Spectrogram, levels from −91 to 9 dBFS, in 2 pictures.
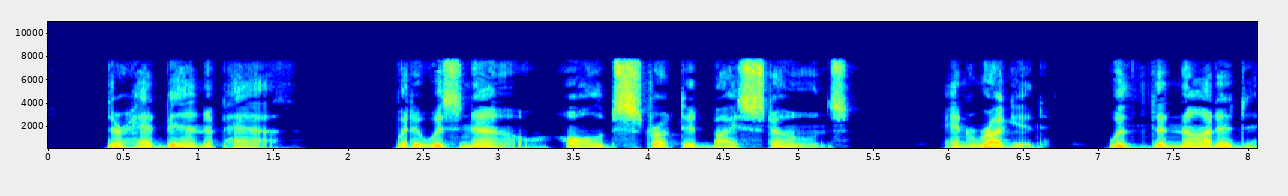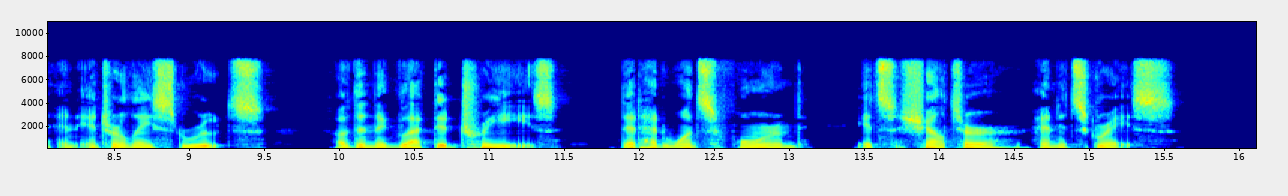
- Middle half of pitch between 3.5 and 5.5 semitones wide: No, average, 3.0 semitones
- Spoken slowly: Yes, slow, 125 wpm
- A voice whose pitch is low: Yes, low, 110 Hz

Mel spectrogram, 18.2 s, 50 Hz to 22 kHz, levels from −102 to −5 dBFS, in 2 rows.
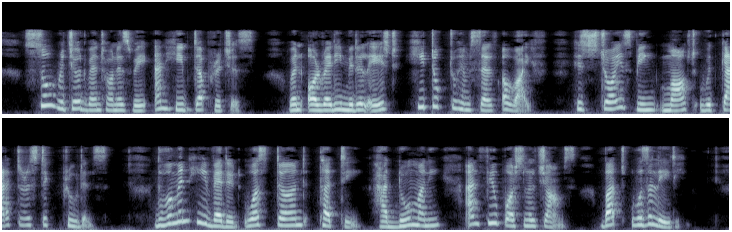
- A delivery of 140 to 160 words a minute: Yes, average, 150 wpm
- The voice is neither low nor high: No, high, 215 Hz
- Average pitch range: Yes, average, 3.7 semitones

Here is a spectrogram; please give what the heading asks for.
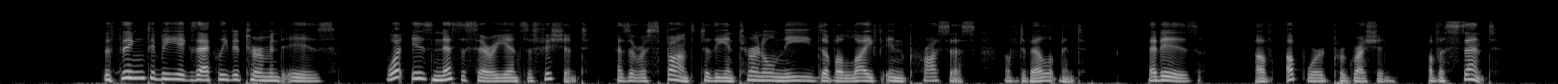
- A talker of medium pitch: Yes, medium, 165 Hz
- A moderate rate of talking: No, slow, 125 wpm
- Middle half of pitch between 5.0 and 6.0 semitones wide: Yes, wide, 5.4 semitones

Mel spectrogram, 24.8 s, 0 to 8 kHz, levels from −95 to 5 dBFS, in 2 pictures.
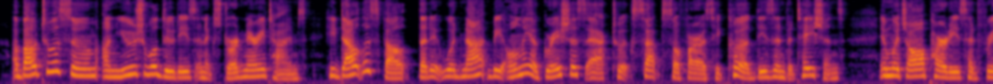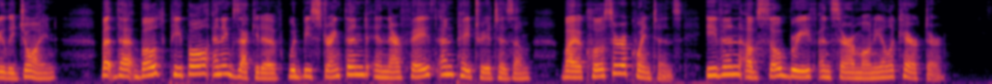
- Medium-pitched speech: Yes, medium, 180 Hz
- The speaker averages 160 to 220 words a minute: No, average, 150 wpm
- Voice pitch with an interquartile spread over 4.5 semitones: Yes, wide, 5.6 semitones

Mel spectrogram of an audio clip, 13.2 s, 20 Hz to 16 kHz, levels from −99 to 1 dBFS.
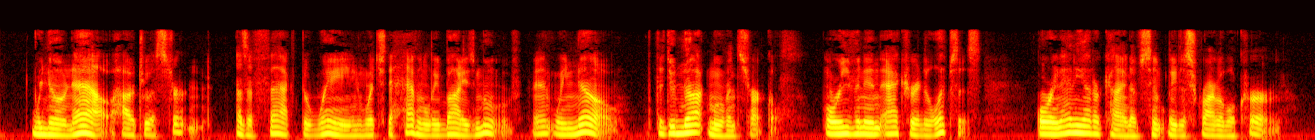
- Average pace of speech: Yes, average, 185 wpm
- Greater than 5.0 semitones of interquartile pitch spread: No, average, 3.9 semitones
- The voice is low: Yes, low, 125 Hz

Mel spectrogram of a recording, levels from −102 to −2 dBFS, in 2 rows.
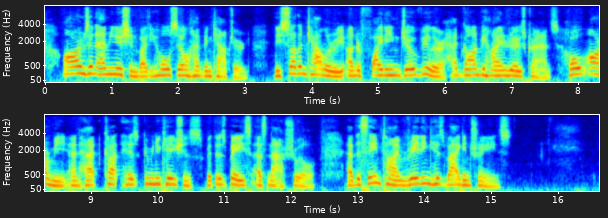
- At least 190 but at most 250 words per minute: No, average, 145 wpm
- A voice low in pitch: No, medium, 170 Hz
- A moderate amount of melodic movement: Yes, average, 4.3 semitones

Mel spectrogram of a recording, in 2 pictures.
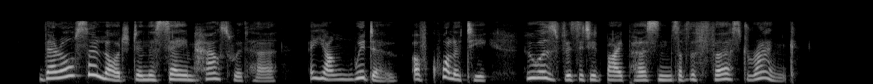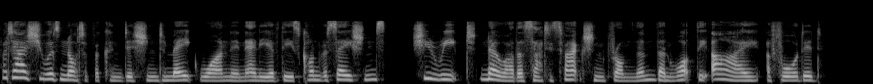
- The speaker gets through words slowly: No, average, 175 wpm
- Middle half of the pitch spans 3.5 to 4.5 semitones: Yes, average, 4.2 semitones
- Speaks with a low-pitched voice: No, high, 205 Hz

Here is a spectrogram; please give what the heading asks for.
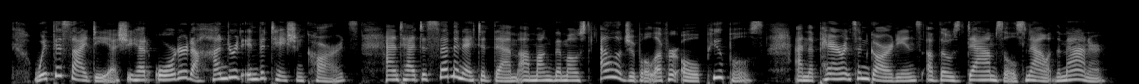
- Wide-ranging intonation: No, average, 4.5 semitones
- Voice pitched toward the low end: No, high, 195 Hz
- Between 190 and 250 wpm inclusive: No, average, 180 wpm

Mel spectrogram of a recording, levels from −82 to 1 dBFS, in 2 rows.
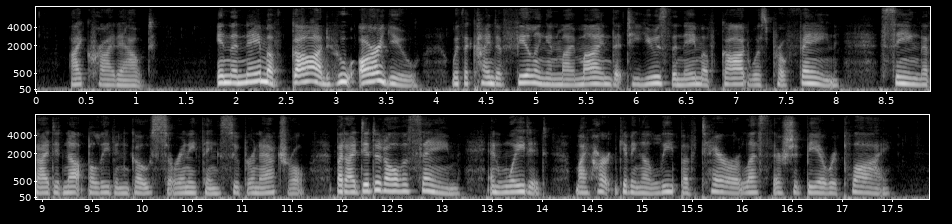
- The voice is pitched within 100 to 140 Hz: No, medium, 165 Hz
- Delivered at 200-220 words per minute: Yes, fast, 205 wpm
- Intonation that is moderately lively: Yes, average, 3.7 semitones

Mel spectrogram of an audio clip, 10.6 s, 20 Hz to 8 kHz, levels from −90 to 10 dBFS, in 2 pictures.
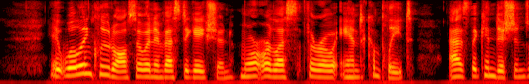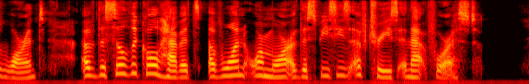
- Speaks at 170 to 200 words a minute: Yes, average, 180 wpm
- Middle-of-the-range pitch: No, high, 205 Hz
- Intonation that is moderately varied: Yes, average, 3.7 semitones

